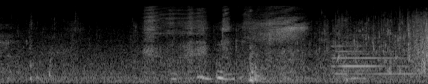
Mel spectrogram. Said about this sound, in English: climbs down the ladder into the water.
